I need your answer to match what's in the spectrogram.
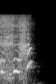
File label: Vox Happy kr; heroes; Lavril; kings raid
